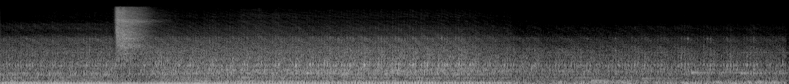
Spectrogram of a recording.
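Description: A refrigerated truck for dairy transport runs with a steady engine rumble, then lets out one sharp hiss of air brakes near the start before the engine note drops slightly and idles on, loud and close.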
